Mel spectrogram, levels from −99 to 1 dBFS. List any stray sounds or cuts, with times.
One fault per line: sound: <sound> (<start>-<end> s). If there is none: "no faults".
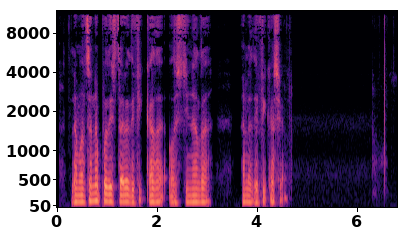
no faults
